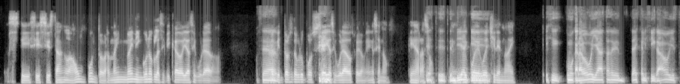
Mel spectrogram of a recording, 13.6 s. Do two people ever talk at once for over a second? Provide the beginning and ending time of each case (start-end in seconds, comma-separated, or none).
8.5-9.8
